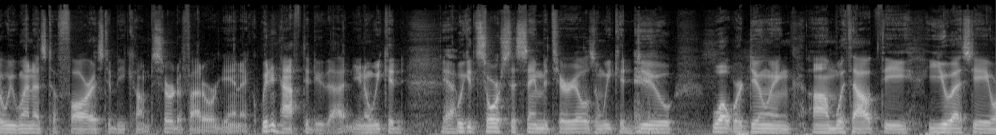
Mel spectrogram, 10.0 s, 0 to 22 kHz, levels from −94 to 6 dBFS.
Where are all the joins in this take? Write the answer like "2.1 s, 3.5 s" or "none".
none

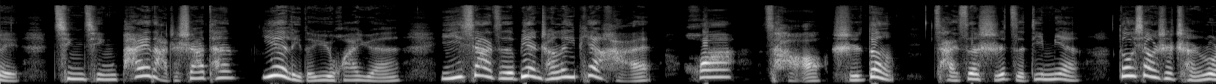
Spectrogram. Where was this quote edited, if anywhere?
2.5 s, 6.7 s, 8.3 s

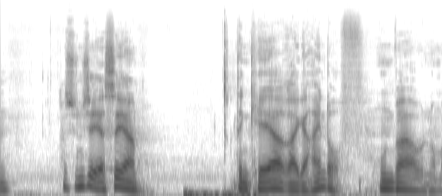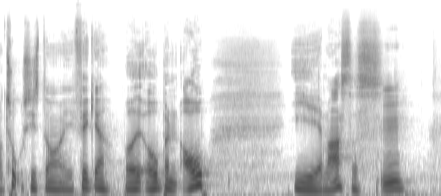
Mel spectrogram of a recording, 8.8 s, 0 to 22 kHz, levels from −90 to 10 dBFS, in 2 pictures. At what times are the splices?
none

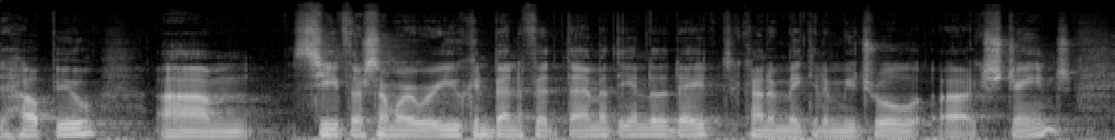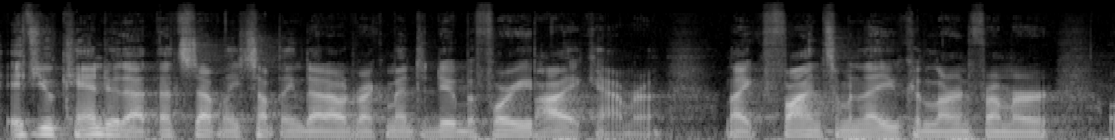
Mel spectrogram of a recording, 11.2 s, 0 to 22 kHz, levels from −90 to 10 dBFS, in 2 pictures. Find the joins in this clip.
8.2 s

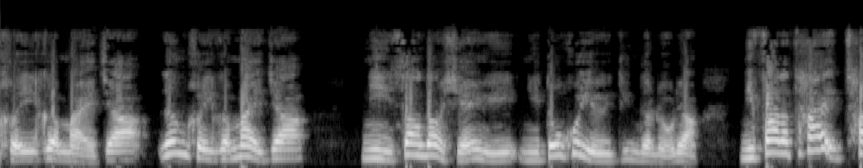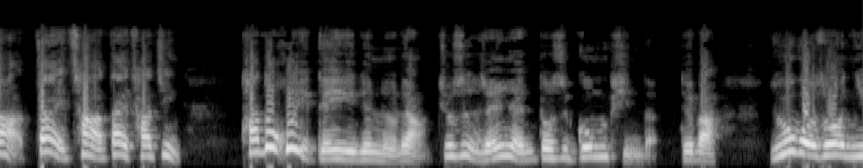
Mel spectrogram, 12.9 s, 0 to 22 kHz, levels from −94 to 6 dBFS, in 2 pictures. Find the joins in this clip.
11.5 s

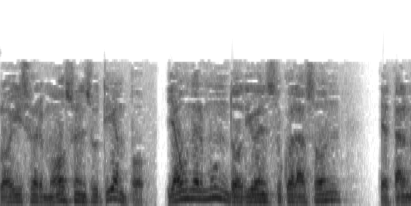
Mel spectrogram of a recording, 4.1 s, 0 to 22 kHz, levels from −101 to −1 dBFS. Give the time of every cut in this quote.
1.6 s

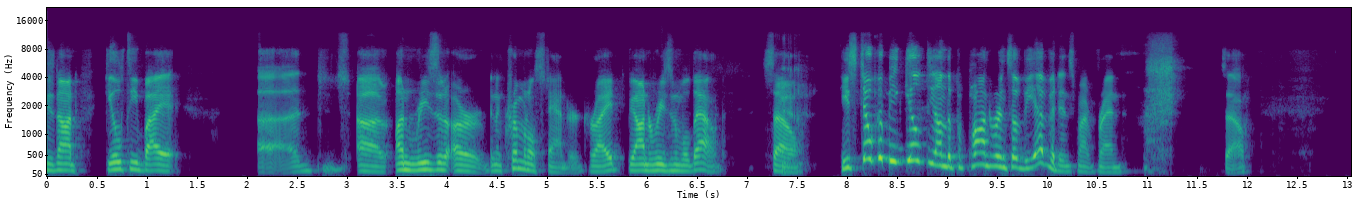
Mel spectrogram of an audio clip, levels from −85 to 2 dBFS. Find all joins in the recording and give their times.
4.4 s, 5.8 s

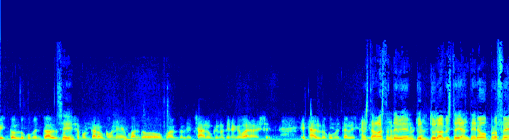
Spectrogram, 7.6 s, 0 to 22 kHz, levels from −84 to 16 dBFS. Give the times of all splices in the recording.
1.6 s, 4.7 s

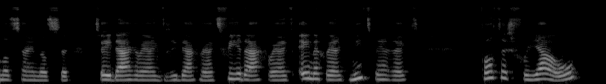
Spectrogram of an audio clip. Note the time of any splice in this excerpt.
none

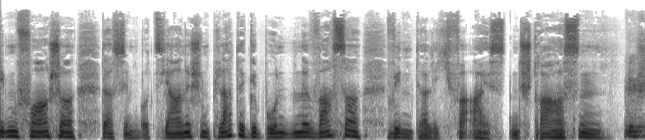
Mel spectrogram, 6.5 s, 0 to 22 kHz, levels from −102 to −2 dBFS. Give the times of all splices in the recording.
1.0 s, 1.4 s, 3.9 s

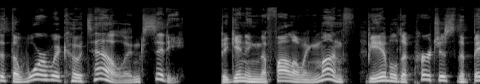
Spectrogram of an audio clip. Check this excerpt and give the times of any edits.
1.4 s, 2.0 s, 3.7 s

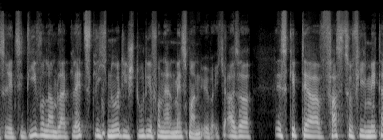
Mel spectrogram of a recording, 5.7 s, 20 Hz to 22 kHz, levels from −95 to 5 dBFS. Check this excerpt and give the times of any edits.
none

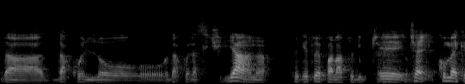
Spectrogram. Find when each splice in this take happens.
2.8 s, 3.7 s

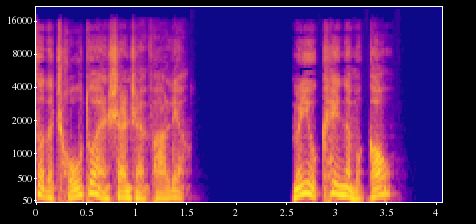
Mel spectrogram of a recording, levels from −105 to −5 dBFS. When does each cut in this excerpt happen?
none

